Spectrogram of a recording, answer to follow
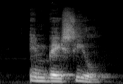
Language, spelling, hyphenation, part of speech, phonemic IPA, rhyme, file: Dutch, imbeciel, im‧be‧ciel, adjective / noun, /ɪm.bəˈsil/, -il, Nl-imbeciel.ogg
- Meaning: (adjective) 1. stupid, idiotic 2. mentally retarded, imbecilic, idiotic (mentally disabled with the mental age of a young child)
